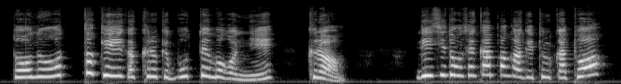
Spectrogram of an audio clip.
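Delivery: high, loud, furious scream at full volume. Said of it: "이러면서 소리를 지르시는 거예요".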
